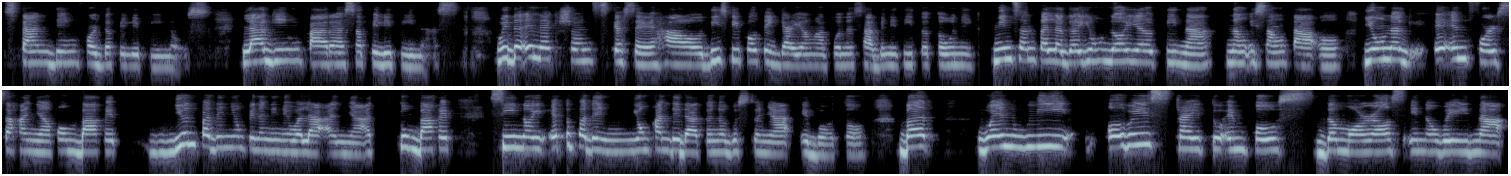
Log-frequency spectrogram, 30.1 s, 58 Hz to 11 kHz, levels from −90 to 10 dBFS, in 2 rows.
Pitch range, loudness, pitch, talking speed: 230-290 Hz, -23 LUFS, 255 Hz, 140 wpm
